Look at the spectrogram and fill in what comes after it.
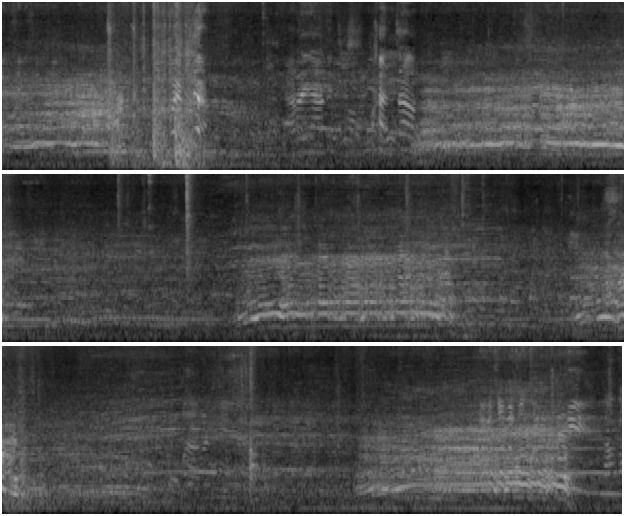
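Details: Cattle in Indonesia, said to be enraged while being unloaded from a truck, bellowing repeatedly: five or so long, loud moos spaced a few seconds apart, with clatter, bangs and faint voices around them.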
